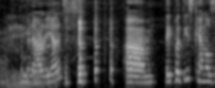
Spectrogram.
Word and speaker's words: luminarias: say it for me one more time luminary luminarias luminarias um they put these candles along you know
